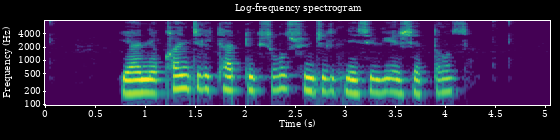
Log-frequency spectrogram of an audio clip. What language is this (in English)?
Uyghur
